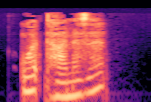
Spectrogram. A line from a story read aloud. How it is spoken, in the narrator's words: My voice was hoarse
